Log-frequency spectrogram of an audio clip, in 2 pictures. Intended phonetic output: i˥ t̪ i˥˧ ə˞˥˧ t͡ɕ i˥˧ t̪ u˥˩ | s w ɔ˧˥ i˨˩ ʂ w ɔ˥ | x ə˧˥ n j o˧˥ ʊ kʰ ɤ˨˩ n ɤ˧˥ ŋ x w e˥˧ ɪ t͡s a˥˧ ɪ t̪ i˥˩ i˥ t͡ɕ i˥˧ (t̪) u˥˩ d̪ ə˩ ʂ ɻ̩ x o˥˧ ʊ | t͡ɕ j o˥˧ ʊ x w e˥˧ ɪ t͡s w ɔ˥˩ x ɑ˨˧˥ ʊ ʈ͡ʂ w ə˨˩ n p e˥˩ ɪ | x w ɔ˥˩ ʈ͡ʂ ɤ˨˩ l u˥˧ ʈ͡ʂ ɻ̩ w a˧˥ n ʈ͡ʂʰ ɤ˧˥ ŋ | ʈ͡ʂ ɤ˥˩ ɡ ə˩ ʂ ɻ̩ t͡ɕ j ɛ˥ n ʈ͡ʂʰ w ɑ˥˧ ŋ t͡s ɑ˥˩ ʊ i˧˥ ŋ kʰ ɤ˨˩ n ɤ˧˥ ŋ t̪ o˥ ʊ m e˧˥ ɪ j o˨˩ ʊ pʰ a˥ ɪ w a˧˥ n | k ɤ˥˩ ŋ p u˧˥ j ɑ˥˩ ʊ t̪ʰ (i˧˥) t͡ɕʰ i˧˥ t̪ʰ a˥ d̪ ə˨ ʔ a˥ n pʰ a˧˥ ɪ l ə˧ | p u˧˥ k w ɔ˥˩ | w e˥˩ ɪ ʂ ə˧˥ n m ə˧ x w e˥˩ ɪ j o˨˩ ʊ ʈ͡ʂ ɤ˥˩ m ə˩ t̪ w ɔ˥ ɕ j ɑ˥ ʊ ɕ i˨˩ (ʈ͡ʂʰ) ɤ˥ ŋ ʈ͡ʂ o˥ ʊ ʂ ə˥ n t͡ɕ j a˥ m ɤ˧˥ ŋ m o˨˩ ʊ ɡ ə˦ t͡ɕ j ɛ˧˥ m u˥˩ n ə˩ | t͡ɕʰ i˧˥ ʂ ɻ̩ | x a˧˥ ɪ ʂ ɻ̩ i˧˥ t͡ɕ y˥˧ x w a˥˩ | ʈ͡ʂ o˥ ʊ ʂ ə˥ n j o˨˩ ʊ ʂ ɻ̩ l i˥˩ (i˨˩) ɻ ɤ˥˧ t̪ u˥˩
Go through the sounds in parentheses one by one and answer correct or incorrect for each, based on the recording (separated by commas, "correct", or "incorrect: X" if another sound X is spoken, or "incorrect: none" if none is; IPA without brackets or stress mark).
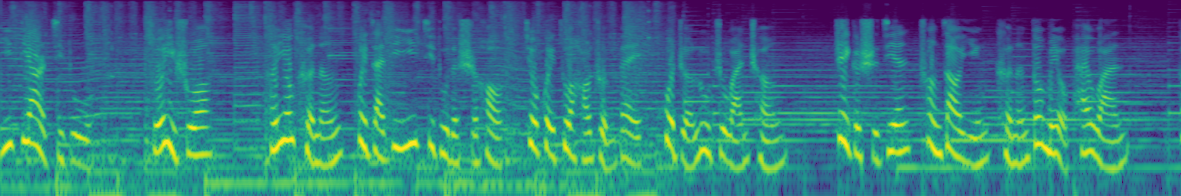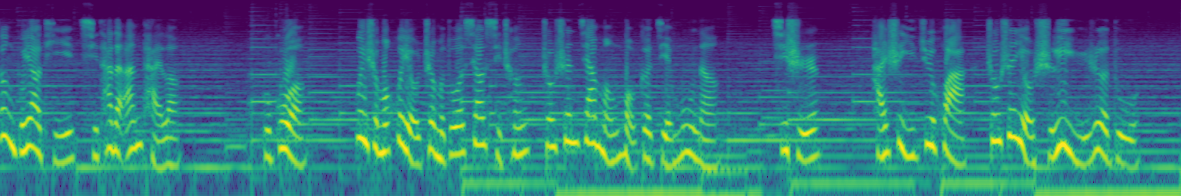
correct, correct, correct, incorrect: y˨˩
